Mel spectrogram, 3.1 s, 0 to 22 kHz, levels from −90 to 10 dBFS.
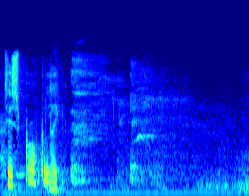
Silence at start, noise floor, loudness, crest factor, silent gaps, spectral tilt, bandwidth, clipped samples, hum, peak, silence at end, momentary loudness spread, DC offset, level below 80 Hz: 0 s; -60 dBFS; -39 LUFS; 24 dB; none; -4.5 dB/octave; 10.5 kHz; under 0.1%; none; -18 dBFS; 0 s; 25 LU; under 0.1%; -64 dBFS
